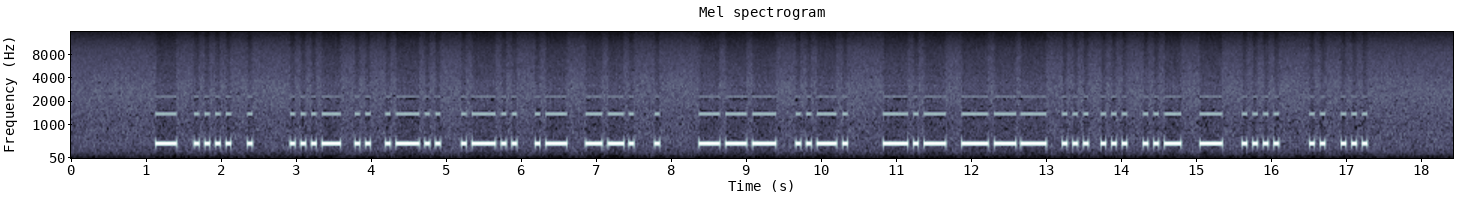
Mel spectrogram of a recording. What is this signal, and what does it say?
Morse code, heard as a keyed tone, hand-sent with a bug key, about 17 wpm, 460 Hz. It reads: THE VILLAGE OF KOSSUTH IS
